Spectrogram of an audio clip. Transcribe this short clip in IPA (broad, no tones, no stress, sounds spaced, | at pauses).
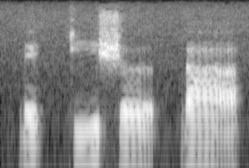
ɾ e kː i ʃ ə | ɾ a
